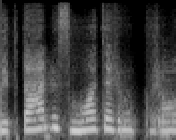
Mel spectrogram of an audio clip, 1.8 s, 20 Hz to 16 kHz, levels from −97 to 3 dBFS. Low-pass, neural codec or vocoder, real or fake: 14.4 kHz; codec, 44.1 kHz, 0.9 kbps, DAC; fake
